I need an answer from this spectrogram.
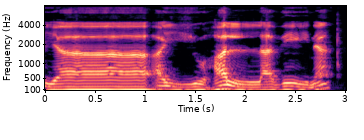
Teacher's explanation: এবং 29 নম্বর আয়াত যেটা, আল্লাহ তাআলা অন্য একটা বিধান হিসেবে এখানে রব্বুল আলামিন বর্ণনা করেছেন, ইয়া আইয়ুহাল্লাযীনা, ইয়াটাকে আমরা 3 আলিফ পর্যন্ত টানবো, এখানে মধ্যে মুনফাসিল। আইয়ু হামজাকে রাইট দিয়ে ইয়াটাকে ডাবল করে পড়বো, আর হা লামের সাথে মিলে পড়া হবে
